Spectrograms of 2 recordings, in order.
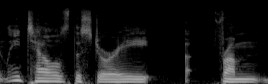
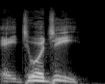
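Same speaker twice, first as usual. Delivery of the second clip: put-on Queens accent, tough-guy voice; 2 semitones higher, 5 dB louder than usual. Describing a clown character's voice and quoting his line, in a tough guy Queens accent. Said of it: "he speaks with this like tough guy Queens accent. He's like".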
